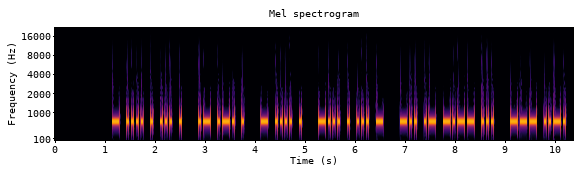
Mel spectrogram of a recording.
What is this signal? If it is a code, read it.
Morse code, heard as a keyed tone, about 25 wpm, 700 Hz. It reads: THESE ARE THE BEST DAYS OF
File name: practice / 25wpm / Sentences with 2-Word Phrases - 25wpm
